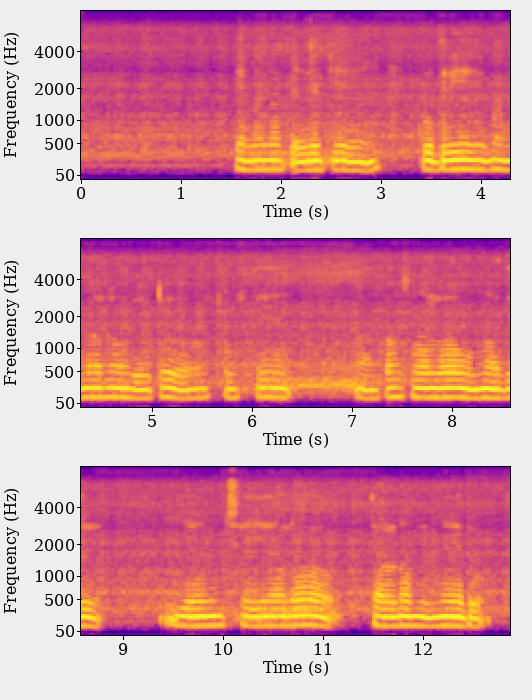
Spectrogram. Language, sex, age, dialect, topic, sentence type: Telugu, male, 18-24, Utterandhra, banking, statement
